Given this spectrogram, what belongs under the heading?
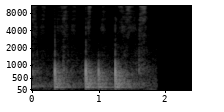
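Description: Chalk strokes on a board during a Hindi literature lesson, three or four short scraping bursts close by, each starting with a sharp tap, then the sound cuts off abruptly.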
